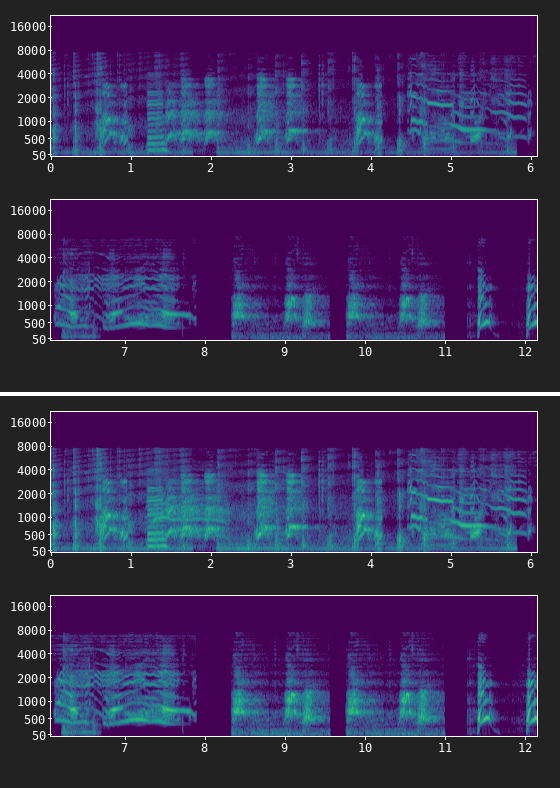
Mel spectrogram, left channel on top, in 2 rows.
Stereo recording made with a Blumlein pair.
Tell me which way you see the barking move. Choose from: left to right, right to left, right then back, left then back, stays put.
stays put.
